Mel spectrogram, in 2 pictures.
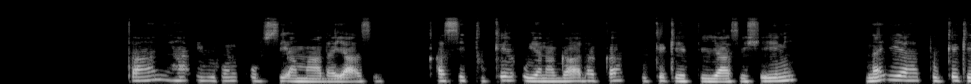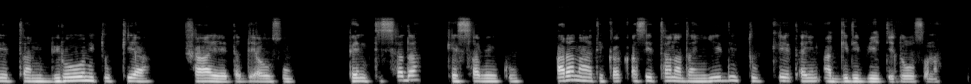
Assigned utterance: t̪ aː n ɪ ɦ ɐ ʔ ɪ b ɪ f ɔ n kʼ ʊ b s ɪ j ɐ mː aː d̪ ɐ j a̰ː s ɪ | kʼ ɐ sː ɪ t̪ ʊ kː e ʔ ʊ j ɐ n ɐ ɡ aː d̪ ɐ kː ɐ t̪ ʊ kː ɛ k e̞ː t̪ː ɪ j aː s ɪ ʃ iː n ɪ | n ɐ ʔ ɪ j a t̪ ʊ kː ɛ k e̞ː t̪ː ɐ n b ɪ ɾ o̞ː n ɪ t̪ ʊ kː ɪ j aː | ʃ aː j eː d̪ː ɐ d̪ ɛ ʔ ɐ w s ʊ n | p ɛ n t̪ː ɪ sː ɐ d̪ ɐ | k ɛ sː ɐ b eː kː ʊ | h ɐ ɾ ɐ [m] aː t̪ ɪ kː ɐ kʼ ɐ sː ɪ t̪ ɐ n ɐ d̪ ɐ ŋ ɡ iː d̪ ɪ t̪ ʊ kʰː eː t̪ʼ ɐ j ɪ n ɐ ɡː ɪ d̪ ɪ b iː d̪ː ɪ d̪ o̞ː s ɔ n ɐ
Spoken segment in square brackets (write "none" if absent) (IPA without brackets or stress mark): n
